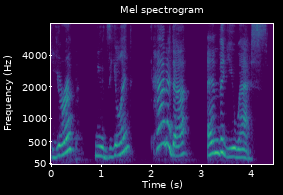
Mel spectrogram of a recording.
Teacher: we don't keep going downwards. Instead, you want to go up, up, up, and the last one would be down.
